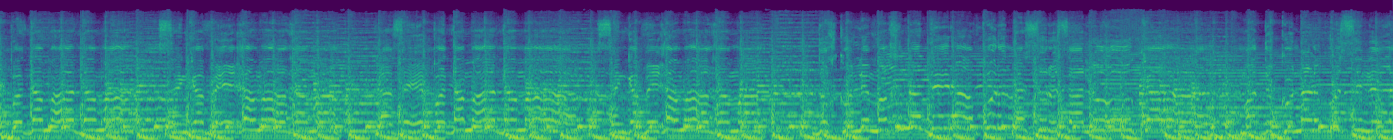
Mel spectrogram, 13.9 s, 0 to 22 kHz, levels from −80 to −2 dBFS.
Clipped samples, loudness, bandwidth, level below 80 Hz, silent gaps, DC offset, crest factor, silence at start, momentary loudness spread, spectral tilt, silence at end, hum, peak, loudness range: under 0.1%; -15 LUFS; 17 kHz; -24 dBFS; none; under 0.1%; 8 dB; 0 s; 1 LU; -4.5 dB/octave; 0 s; none; -8 dBFS; 0 LU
